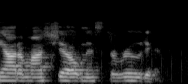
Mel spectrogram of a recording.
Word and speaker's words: Rudin: It's Ruden, and I am from Long Island outside of New York.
